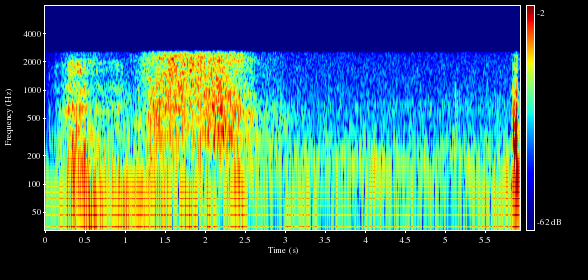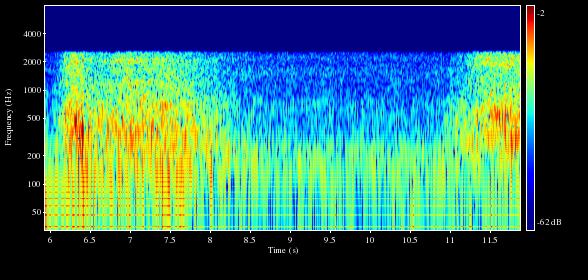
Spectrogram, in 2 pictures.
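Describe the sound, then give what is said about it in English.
Slow nasal exhalations through the left nostril, right nostril held closed, in a breathing exercise: soft, airy rushes of breath, a few separate long outflows with quiet pauses between, faint and without talk. “move our finger and close our right nostril, and breathe out through our left. And we're going to do that for three breaths.”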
